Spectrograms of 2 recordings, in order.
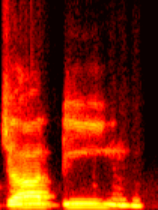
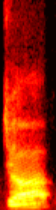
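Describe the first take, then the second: First: It is said with a Brazilian Portuguese accent. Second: It is said with an English accent.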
